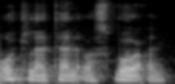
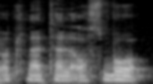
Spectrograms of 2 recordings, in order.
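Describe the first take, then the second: First: The last word ends with a final i vowel. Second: The last word ends without a final vowel. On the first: The sentence continues after the phrase. "if it were to continue in the sentence" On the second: The phrase ends the sentence. "if I was finishing, you wouldn't notice"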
